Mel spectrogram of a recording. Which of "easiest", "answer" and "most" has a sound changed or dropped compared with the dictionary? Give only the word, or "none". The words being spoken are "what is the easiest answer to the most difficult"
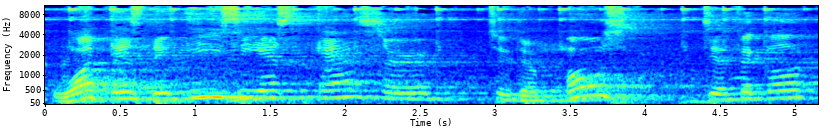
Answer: none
